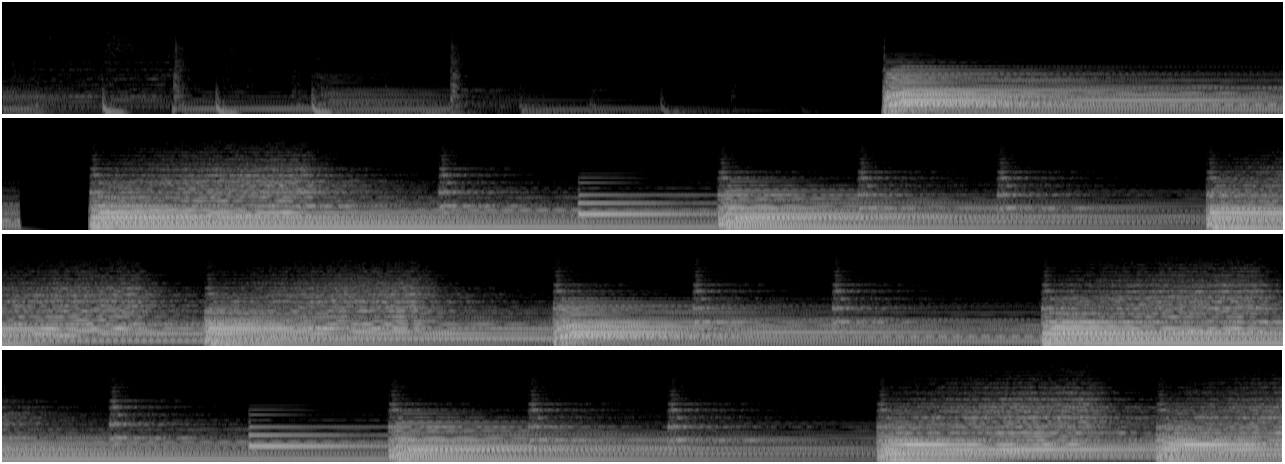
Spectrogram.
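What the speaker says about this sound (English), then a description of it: "I decided to layer the piano with strings" A neo soul piano layered with BBC Orchestra violin strings plays a slow chord progression, sustained chords swelling and restarting every few seconds after a short quiet intro, clear and alone with no voices.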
